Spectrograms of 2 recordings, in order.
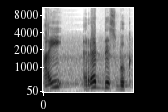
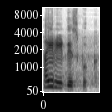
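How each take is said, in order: First: The word 'read' rhymes with 'bed'. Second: The word 'read' rhymes with 'seed'. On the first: The reading happened in the past. "Past டென்ஸில் வாசிக்கிறப்ப I ரெட் this book அப்படின்னு சொல்லணும்" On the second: The reading happens now or habitually. "Present டென்ஸில்"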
